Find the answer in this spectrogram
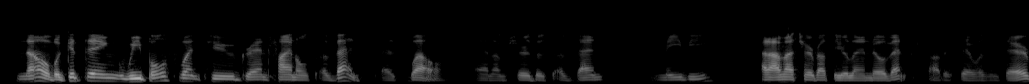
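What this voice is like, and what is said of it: Slightly hoarse, strained voice. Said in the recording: “My voice is a little messed up. ... Just a little. ... I'm recovering ... screaming in her ear”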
